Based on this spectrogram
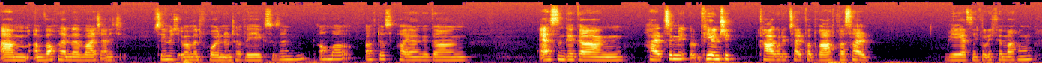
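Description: Speaking at a moderate pace with long, frequent pauses, a woman with a fairly low pitch keeps her intonation fairly even while her loudness swings widely. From northern Germany, Bremerhaven. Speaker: nanny. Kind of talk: casual chat.

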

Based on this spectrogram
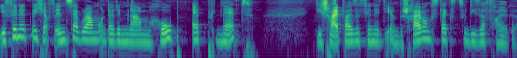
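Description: In a very clean recording with a silent background, a woman uses a normal speaking voice at a moderate pace and medium pitch with ordinary pitch variation. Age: 30s. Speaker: podcast host. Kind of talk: scripted monologue.

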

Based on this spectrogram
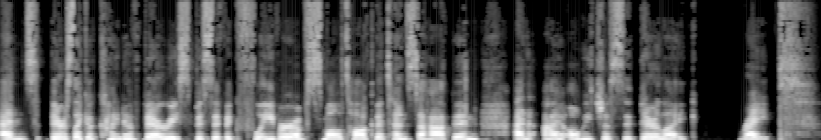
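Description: A woman with an ordinary speaking voice and medium pitch talks at a moderate pace with lively intonation, in a very clean recording with a silent background and a dry, close sound with no echo. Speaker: podcast host. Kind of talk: interview conversation.

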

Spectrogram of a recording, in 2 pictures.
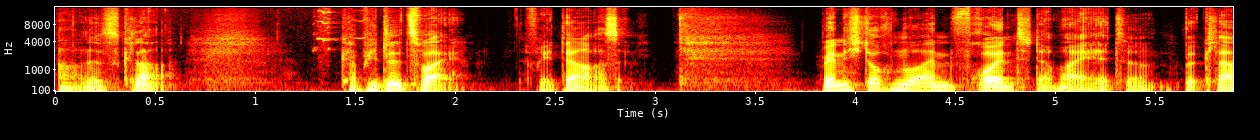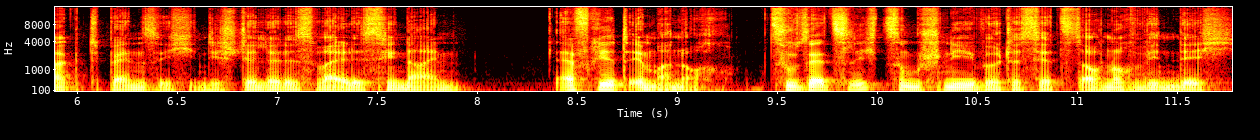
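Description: This man's fairly low voice has a dark, mellow tone and vocal fry. He keeps a moderate pace with long, frequent pauses and very wide pitch swings. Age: 20s. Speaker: children's book author. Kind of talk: reading aloud; casual chat.

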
